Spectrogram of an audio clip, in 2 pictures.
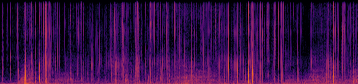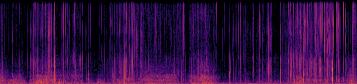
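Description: A thin purple plastic bubble wrap sheet laid over the ears of a dummy-head microphone is squeezed and crinkled by fingertips. The result is a continuous stream of dense crinkling and crackling with many sharp, short snaps spread across bright high frequencies.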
